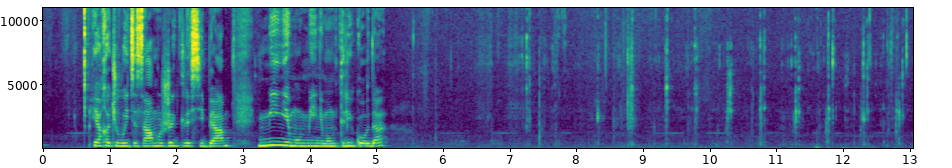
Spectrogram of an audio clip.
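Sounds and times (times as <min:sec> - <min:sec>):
chewing with wet mouth clicks: 0:05.5 - 0:13.0.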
